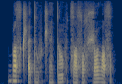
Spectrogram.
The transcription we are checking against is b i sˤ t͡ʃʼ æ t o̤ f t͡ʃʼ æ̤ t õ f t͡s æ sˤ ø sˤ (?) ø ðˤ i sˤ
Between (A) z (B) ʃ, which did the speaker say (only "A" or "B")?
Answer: B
